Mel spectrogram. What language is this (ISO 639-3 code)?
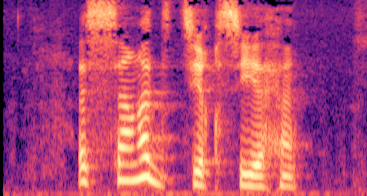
kab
